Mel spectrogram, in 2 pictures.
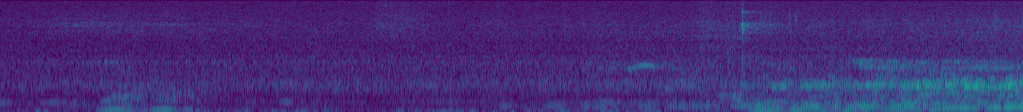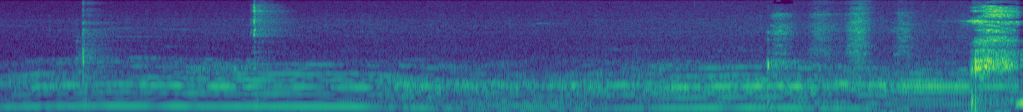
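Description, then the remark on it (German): A motor saw engine drones steadily after a quiet start, its buzzing pitch sagging and climbing again as the throttle shifts, loud and with no voices. “ich möchte auch so eine Säge.”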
